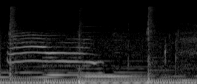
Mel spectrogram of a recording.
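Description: A cat meows in the video game Another World, a few drawn-out, tonal mews standing clearly over a steady game background hum, with no talking.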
